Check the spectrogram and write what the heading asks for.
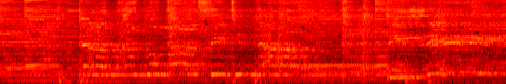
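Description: A man singing into a microphone while strumming an acoustic guitar, holding long sung notes over a steady strummed rhythm.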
